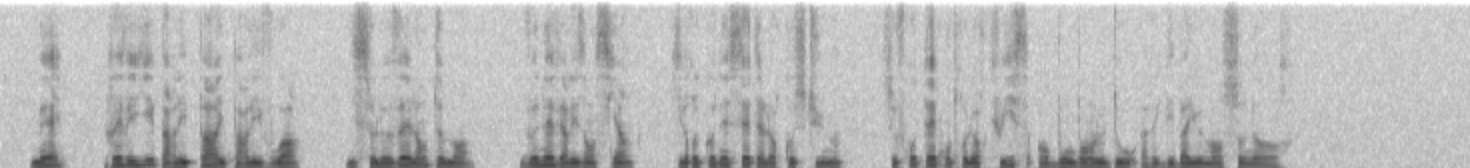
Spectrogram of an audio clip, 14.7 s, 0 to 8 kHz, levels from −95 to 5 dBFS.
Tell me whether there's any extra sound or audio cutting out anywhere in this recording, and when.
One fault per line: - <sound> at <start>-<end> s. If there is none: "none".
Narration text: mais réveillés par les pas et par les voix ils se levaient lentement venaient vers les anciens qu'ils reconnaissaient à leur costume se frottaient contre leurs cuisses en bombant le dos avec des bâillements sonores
none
